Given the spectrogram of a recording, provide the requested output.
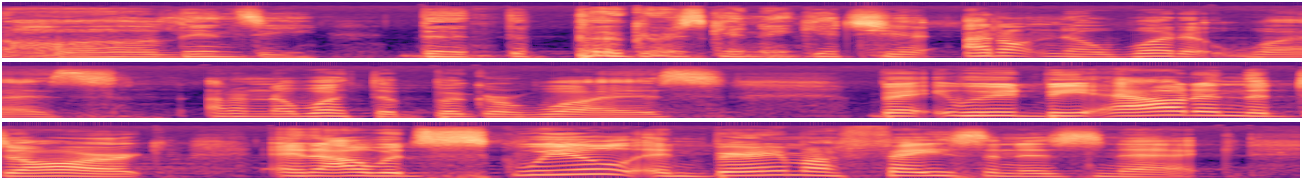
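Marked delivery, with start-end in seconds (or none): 0.0-2.3 rough growl, deliberately bad, clumsily done. Retelling a grandfather scaring a child at night: imitating Papa Bill growling. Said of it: "I'm gonna butcher this im-, impression of him".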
